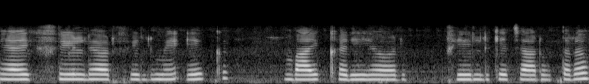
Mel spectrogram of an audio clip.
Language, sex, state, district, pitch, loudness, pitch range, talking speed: Hindi, female, Bihar, Vaishali, 230 Hz, -16 LUFS, 225-235 Hz, 175 wpm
